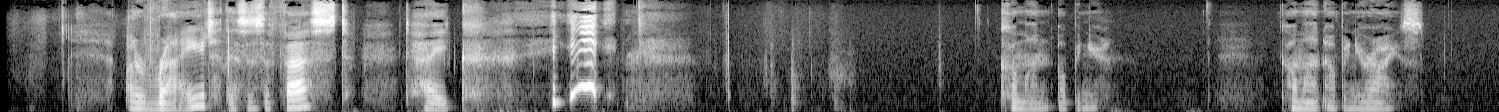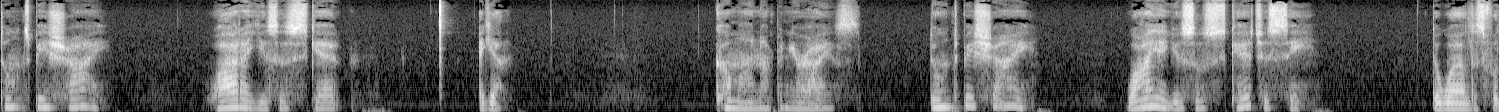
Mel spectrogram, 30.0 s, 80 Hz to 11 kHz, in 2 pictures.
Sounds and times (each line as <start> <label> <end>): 0.6 Female voice poem 6.6
10.0 Female voice poem 11.2
12.8 Female voice poem 14.2
15.0 Female voice poem 16.1
17.1 Female voice poem 18.5
19.8 Female voice poem 20.1
22.2 Female voice poem 23.6
24.3 Female voice poem 25.4
26.2 Female voice poem 28.2
29.3 Female voice poem 29.9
